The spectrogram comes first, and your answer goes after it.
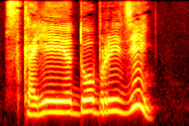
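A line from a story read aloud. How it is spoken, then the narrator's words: Harsh bark. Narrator (Russian): рявкнул сэр Арчибальд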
